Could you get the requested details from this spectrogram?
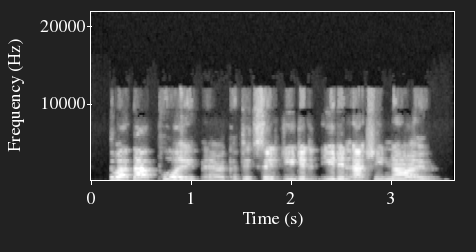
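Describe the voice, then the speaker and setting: Against a quiet background, the voice carries vocal fry and a bright, sharp tone. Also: woman. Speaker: podcast host. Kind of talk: casual interview.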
